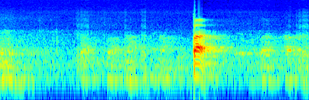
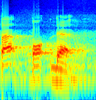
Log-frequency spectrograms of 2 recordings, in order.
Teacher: Huruf tak di nempel di gigi depan. Ujung lidah nempel di gigi, pangkal gigi seri atas.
